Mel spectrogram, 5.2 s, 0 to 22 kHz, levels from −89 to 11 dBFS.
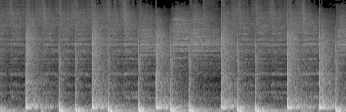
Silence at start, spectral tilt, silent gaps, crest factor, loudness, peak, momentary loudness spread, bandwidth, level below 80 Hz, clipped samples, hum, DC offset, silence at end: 0 s; -5 dB/octave; none; 12 dB; -14 LUFS; 0 dBFS; 5 LU; over 20 kHz; -18 dBFS; under 0.1%; none; under 0.1%; 0 s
